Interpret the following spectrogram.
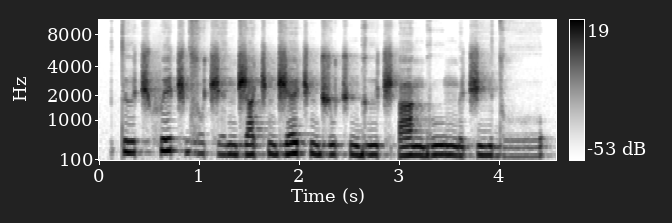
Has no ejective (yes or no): yes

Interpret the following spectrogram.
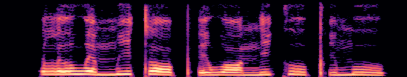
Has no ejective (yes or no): no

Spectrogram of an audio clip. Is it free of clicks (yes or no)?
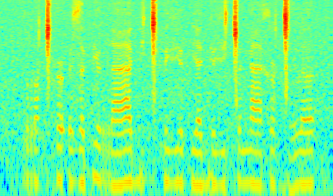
no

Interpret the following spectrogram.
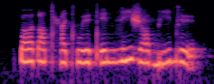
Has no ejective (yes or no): no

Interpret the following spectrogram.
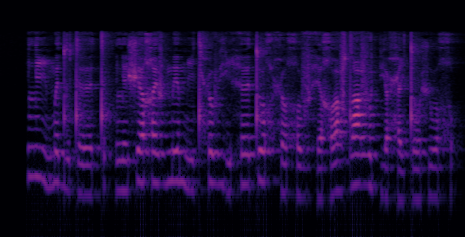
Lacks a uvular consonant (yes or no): no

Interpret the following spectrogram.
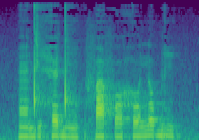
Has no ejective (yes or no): yes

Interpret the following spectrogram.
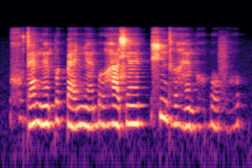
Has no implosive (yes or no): no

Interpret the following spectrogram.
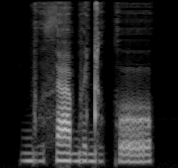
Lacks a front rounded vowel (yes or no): no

